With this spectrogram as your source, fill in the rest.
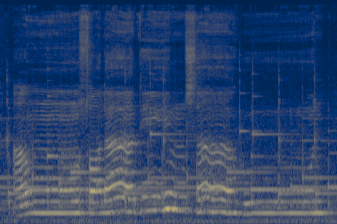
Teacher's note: Ini dibaca samar. Alasannya nun sukun bertemu sod. Ini adalah hukum bacaan ikhfa hakiki.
